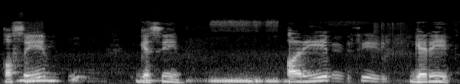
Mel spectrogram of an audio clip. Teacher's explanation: ada juga qof diganti dengan ga dengan g seperti bahasa kita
